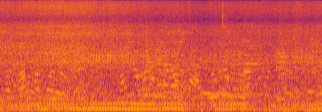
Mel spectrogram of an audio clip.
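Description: Busy street-market background: several people talking over the steady low drone of a vehicle engine. The drone is loudest a second or two in, then fades.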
